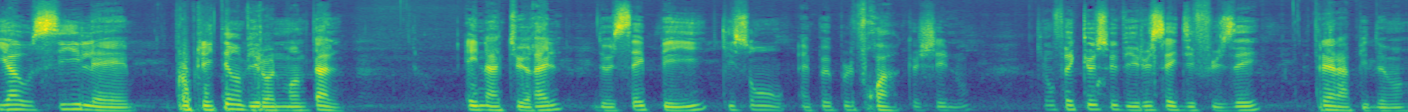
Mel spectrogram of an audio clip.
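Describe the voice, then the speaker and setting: At a fairly slow pace with long, frequent pauses, a man speaks in a medium pitch and fairly even intonation. The sound is dry with no echo, and there is light background noise. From Togo. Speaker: medical doctor; TV guest. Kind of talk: televised panel debate. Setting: studio. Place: studio. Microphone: studio mic.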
